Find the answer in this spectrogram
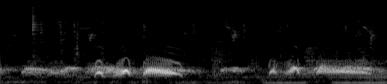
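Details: Two-to-three-year-old decoy spotted dove showing off its big, middle and small voices: soft, low hollow coos in looping phrases, a louder rounded note near the middle and a steadier run toward the end.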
